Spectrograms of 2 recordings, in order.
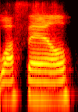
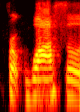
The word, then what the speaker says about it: wassail: bourbon to it indeed I've heard it pronounced both ways and I'm sure that my pronunciation will vary depending on how high and or drunk I am so um I've I've definitely heard people call it wasel because it's I I I suppose it's wasle is the more correct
